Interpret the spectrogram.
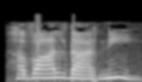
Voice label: "hwaldarni", Punjabi; ਹਵਾਲਦਾਰਨੀ

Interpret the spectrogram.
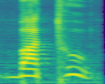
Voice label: "baathoo", Punjabi

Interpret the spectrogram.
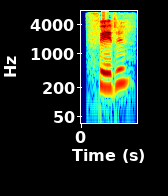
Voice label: "fir", Punjabi; ਫਿਰ; پھِر; verb; ਫਿਰਨਾ; turn, stroll, wander

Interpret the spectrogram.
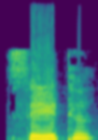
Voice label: "seth", Punjabi; ਸੇਠ

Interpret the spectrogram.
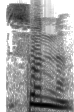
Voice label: "sunn", Punjabi

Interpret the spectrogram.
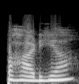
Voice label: "paharea", Punjabi; noun, masculine; hillman, highlander

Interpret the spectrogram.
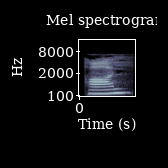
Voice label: "haal", Punjabi; ਹਾਲ

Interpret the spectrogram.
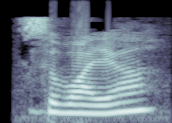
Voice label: "swaia", Punjabi; ਸਵਾਇਆ

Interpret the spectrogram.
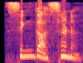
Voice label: "singhasan", Punjabi; ਸਿੰਘਾਸਣ

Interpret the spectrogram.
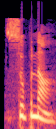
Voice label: "supna", Punjabi

